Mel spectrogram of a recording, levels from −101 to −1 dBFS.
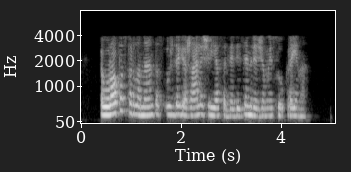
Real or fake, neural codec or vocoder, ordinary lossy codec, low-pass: real; none; AAC, 16 kbps; 7.2 kHz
